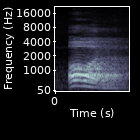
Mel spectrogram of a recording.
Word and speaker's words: hora: que ele é murro no caso da palavra hora eu não tomo sim som do H pronuncia o som do Ó o r e doar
